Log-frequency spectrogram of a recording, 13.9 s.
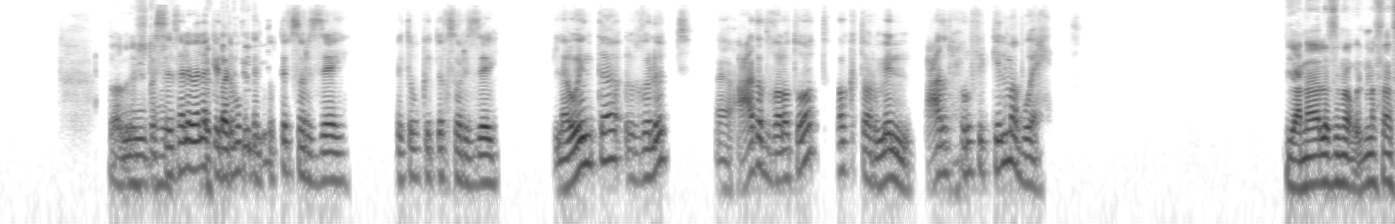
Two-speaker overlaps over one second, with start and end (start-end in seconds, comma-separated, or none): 1.1-2.7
